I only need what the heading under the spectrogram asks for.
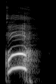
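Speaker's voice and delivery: loud, very high gasp; shocked gasp. Acted. Beth hears when he proposed, gasping in shock. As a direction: gasp sharply in surprise. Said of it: "Beth gasped".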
